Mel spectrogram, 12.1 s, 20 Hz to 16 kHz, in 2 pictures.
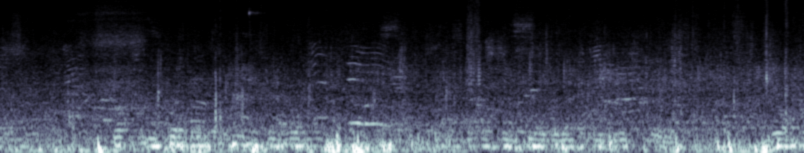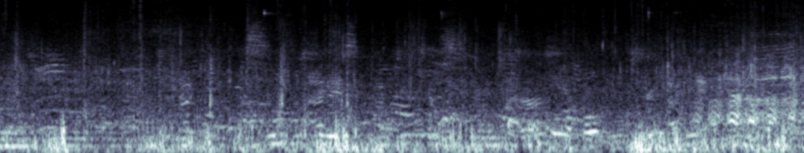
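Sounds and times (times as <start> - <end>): crowd chatter: 0.0 - 12.0
footsteps on pavement: 0.4 - 11.3.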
